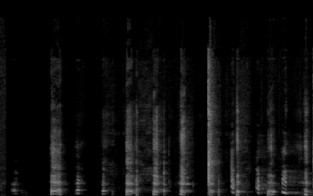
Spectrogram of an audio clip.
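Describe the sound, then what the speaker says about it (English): A rapid run of harsh, close coughs, about a dozen sharp bursts in quick succession with only brief gaps between them. "Can't stop coughing"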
